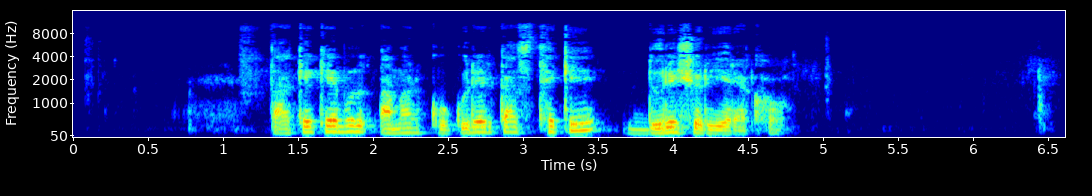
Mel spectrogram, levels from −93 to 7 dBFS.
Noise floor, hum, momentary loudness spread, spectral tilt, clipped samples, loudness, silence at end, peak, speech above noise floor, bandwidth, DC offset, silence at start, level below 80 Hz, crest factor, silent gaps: -84 dBFS; none; 11 LU; -6 dB/octave; under 0.1%; -26 LUFS; 0.15 s; -8 dBFS; 59 dB; 11 kHz; under 0.1%; 1.3 s; -64 dBFS; 20 dB; none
